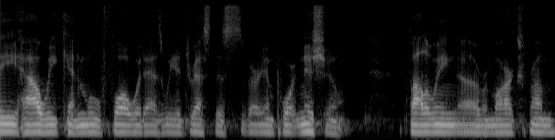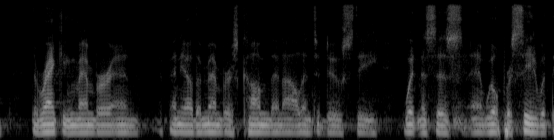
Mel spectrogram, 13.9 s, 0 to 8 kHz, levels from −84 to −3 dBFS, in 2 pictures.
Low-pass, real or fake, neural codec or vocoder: 7.2 kHz; real; none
